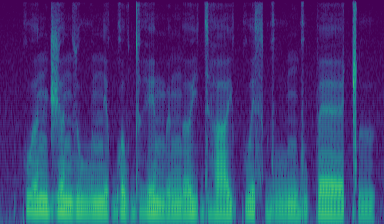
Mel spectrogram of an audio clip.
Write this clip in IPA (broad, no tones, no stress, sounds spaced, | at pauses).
kʷ əː n d͡ʒ ə n z uː n e ɡʷ ɛ w dʱ e m ø ŋ əː j dʱ aː j kʷ e s ɡ uː ŋ ɡ u p ɛː ǁ ɯ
